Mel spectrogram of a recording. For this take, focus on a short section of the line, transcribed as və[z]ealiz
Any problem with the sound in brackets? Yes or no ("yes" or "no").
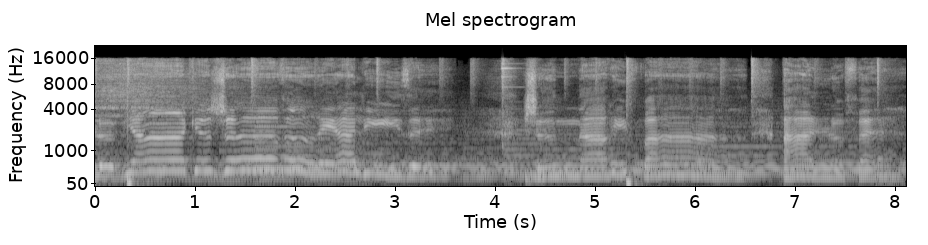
yes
